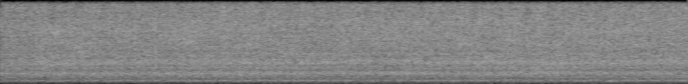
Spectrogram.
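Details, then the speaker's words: Ford BA Falcon after power steering pump and reservoir refit and fluid top-up, steering at full lock: steady hissing whine and shudder from air being pulled through the pump. "Oh, and I can feel it shuddering. And that's air being pulled through the pump."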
